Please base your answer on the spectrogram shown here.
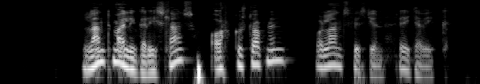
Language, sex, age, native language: Icelandic, male, 60-69, Icelandic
